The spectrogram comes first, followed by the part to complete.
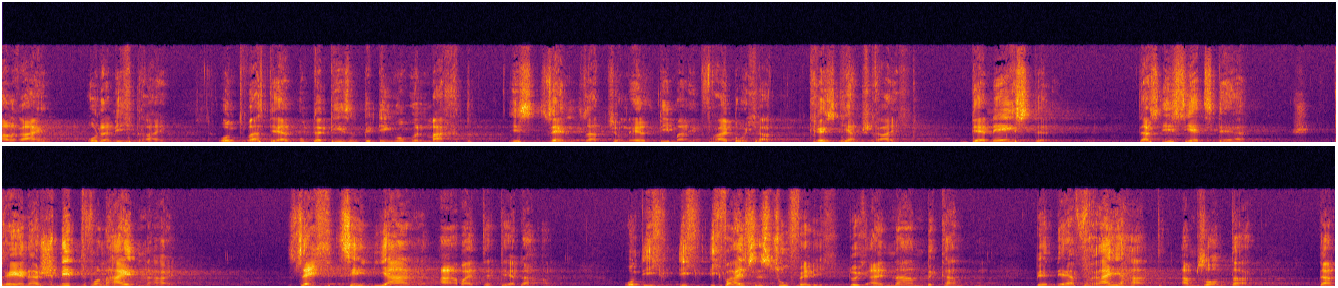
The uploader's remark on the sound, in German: Zum ersten Mal live auf der Bühne. In der Glashalle der Sparkasse Wuppertal vor mehr als 200 Gästen getalkt.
